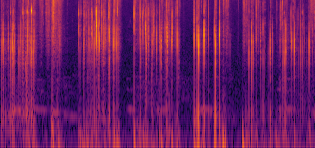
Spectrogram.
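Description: A round, palm-sized cork coaster, solid and flat and densely covered with small plastic googly eyes, is held in one hand and tapped and scratched with long acrylic nails. Rapid, crackly clicks and bright plastic rattles come in uneven bursts with short scratchy runs between them. The taps are short and dry, with almost no ring.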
